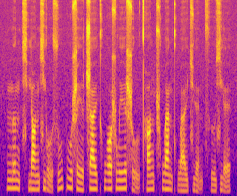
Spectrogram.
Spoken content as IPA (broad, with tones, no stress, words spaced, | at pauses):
n̪ə˥˩n t͡ɕʰjɑ˧˥ŋɕjo̰˨˩ʊ̯su˥ pu˥ʂe˧˥ɪ̯ʈ͡ʂa˥ɪ̯kʰwɔ˥ ʂwe˥ɪ̯ʂo̰˨˩ʊ̯t̪ʰɑ˥ŋ ʈ͡ʂʰwa˥˩nkʰwa˧˥ɪ̯t͡ɕɥɛ̰˨˩n t͡sʰɹ̩˧˥ɕjɛ̰˨˩˦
